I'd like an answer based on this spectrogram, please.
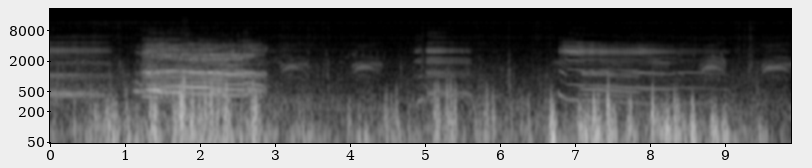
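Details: Young camel calf drinking milk beside its mother in the desert; two drawn-out, wavering harmonic moans of about two seconds each, one early and one late, with short softer grunts between and constant low rumbling noise underneath.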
